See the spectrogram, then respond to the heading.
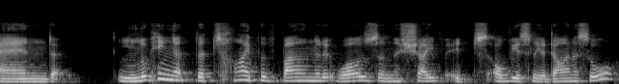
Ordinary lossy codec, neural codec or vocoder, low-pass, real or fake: MP3, 64 kbps; codec, 16 kHz, 4.8 kbps, FACodec; 7.2 kHz; fake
